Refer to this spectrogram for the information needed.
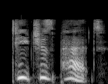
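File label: "teacher's pet", British English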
